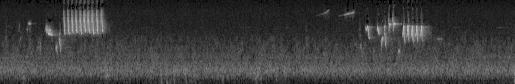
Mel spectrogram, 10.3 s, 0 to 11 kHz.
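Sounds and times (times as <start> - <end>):
common nightingale song: 0.0 - 2.2, 5.6 - 10.2.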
